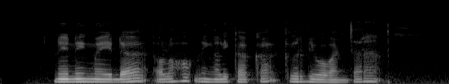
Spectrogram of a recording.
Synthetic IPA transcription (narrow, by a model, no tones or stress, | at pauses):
nɛniŋmaidaɔlɔɦɔk̚niŋalikakakɨrdiwawaɲt͡ʃaɾa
